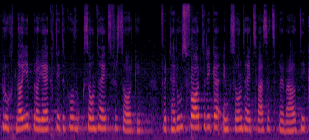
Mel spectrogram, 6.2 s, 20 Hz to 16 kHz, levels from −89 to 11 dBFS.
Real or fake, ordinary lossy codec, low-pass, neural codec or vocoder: fake; none; 14.4 kHz; vocoder, 44.1 kHz, 128 mel bands every 256 samples, BigVGAN v2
